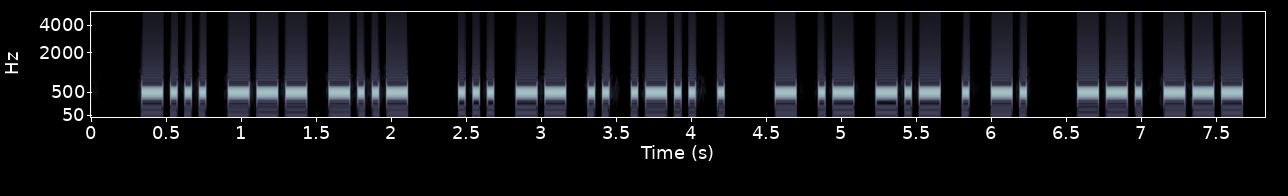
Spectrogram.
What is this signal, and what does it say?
Morse code, heard as a keyed tone, about 25 wpm, 500 Hz. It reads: BOX SMILE TAKEN GO
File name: 632 words / 632 Words 25WPM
